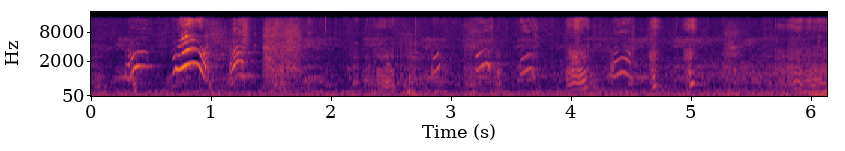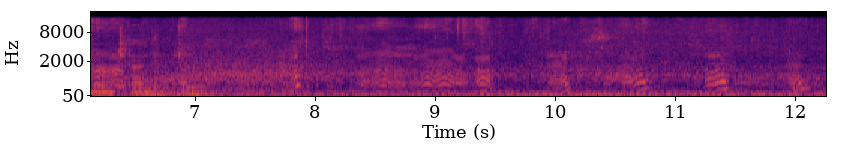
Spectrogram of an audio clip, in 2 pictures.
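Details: Puppies, four of them, nursing on their mother dog as she feeds and cleans them; high arched whimpers and squeals in a quick burst early on, then sparse fainter cries over a steady low hum.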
